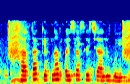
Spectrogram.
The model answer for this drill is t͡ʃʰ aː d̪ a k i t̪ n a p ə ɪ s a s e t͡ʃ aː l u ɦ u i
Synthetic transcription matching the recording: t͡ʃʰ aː t̪ a k ɪ t̪ n a p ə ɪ s a s e t͡ʃ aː l u ɦ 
